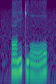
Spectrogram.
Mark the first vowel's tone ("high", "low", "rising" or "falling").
rising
